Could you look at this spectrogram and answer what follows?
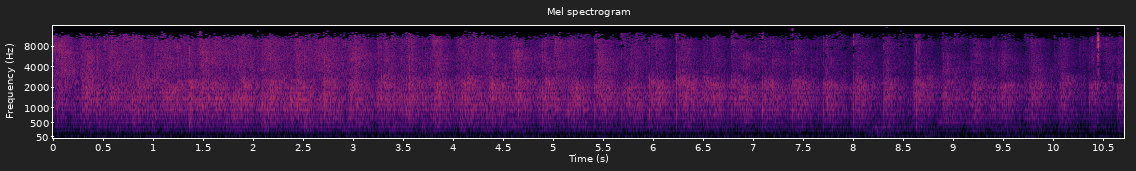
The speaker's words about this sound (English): There's some things that you just have to let a little applause go for, and that was one heck of a letter.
